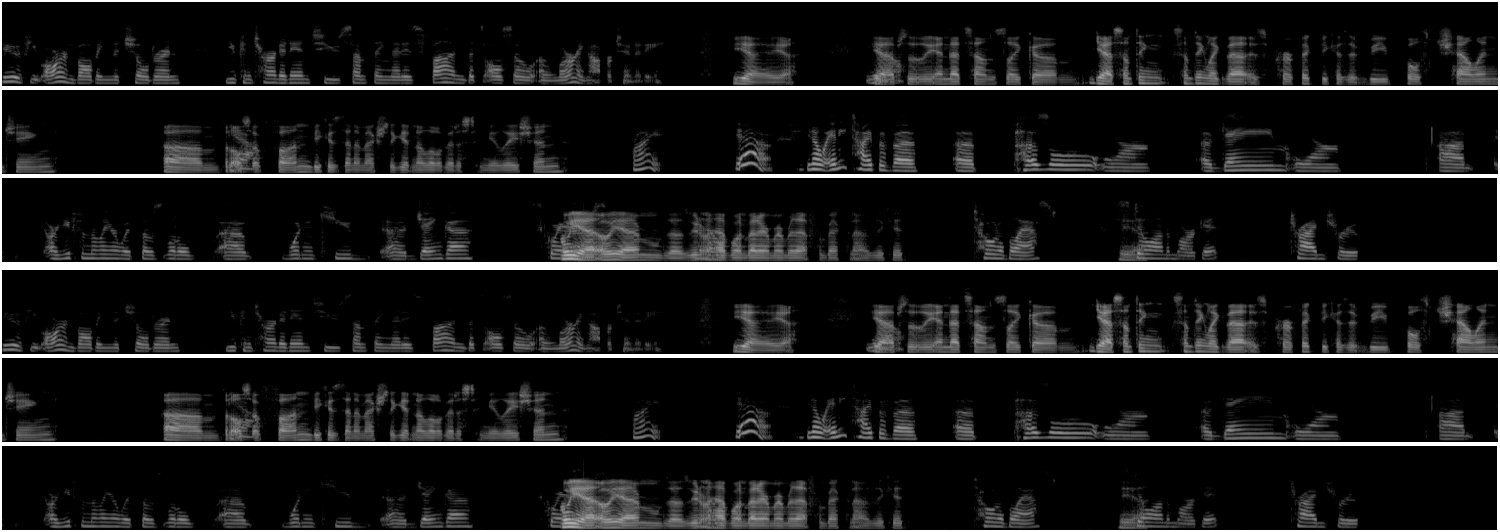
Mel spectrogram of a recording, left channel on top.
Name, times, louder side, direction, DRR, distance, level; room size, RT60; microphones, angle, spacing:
voice 1, 0.0-1.8 2.2-6.6 8.6-9.0 17.2-17.5 21.3-21.6 22.3-24.1 24.5-24.7 25.1-26.4 26.9-28.3 29.3-29.7 30.3-32.4 32.7-34.6 35.4-35.8 36.8-37.2 39.6-40.4 41.1-42.1 42.8-43.5, left 2 dB, 50° left, 3.2 m, -40 dB
voice 2, 7.0-8.0 8.3-15.5 16.6-20.6 35.5-38.9 41.1-41.3, right 2 dB, 20° right, 2.2 m, -35 dB
open air
head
